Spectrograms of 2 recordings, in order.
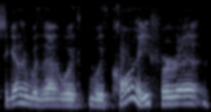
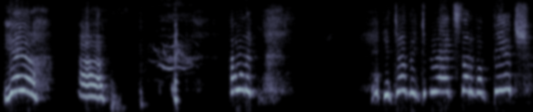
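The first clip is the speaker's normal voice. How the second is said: very high, thin squeaky voice; Jim Cornette impression. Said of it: "this is my Jim Cornette".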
